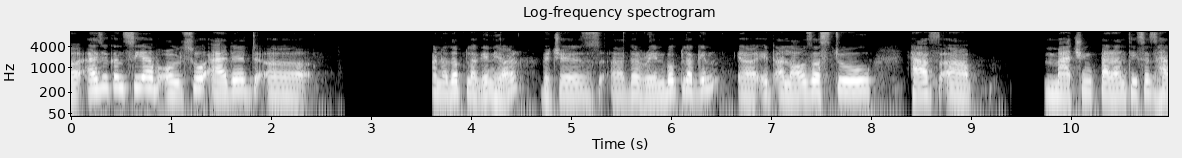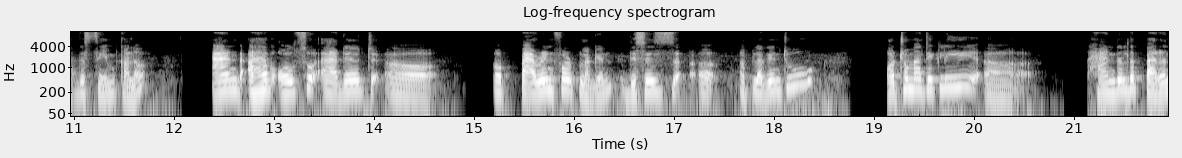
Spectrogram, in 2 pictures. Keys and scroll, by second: 1.3-7.2 typing, 12.2 j, 12.4 j.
